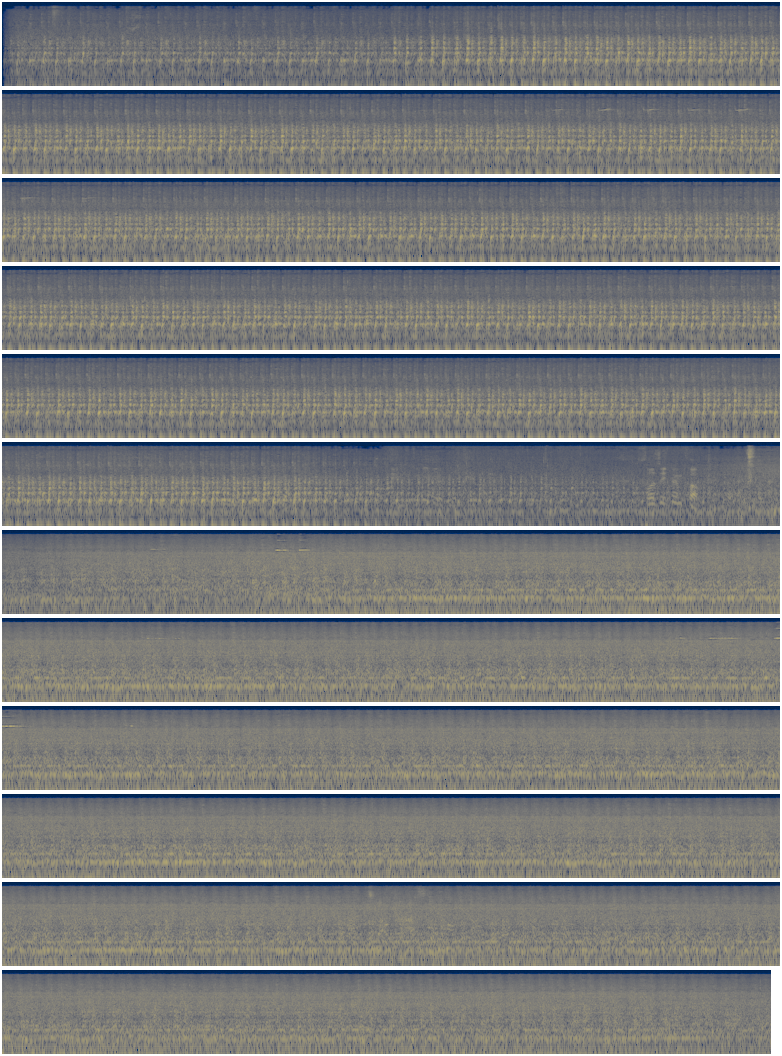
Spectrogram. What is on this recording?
Alster Ship
a good old Diesel engine of a good old Alster motor ship
motor, engine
